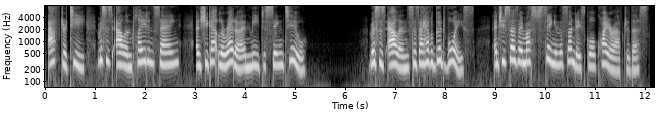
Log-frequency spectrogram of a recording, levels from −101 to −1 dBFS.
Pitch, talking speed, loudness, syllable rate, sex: 270 Hz, 180 wpm, -20 LUFS, 4.6 syllables/s, female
